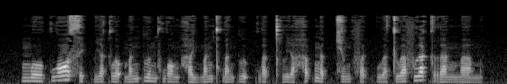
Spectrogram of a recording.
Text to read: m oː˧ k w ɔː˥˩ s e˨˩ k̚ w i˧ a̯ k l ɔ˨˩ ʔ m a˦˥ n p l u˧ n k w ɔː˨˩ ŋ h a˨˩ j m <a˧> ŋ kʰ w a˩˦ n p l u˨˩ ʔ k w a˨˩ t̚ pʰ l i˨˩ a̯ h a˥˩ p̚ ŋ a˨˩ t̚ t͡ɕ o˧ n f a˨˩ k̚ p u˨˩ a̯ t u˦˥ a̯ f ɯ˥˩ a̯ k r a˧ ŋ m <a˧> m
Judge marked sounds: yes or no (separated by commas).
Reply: yes, yes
